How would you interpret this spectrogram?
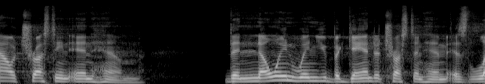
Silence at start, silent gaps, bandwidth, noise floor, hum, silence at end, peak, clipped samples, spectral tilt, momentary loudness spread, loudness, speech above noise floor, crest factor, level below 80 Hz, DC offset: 0 s; none; 16.5 kHz; -71 dBFS; none; 0 s; -6 dBFS; under 0.1%; -5 dB/octave; 9 LU; -24 LUFS; 48 dB; 18 dB; -60 dBFS; under 0.1%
